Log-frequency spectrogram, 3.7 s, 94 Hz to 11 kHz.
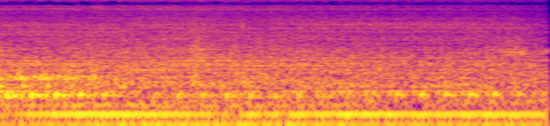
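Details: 2018 Jaguar F-Type R (X152), auction rebuild project, likely has a pops-and-bangs tune, owner wonders about a pulley change: deep, steady idle with an even beat, no knocks, ticks or misses; sounds healthy.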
